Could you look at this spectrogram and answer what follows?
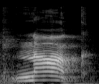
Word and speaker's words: knock: It is knock.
